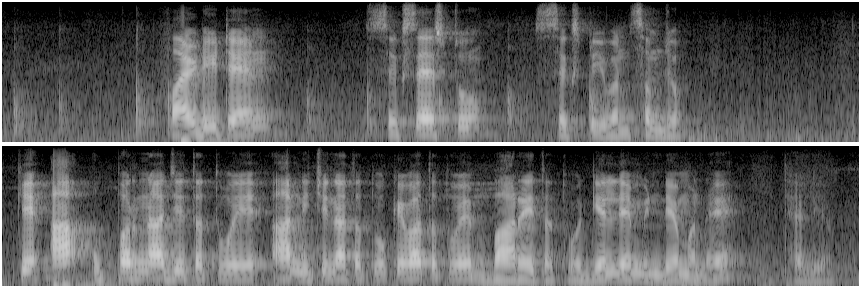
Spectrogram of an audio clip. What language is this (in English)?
Gujarati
